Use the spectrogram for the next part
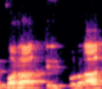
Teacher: বলতে হবে করাতিল কুরআন এটার কারণ হলো এখানে সুকুন এখানে সুকুন দুই সুকুন পাশাপাশি থাকলে পড়া যায় না তখন কি করতে হয় প্রথম সুকুনটা জের দিয়ে পড়তে হয়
